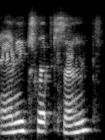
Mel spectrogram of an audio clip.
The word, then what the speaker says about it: antitrypsin: Alpha-1 antitrypsin deficiency. oh, is that That's how what you pronounce that?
